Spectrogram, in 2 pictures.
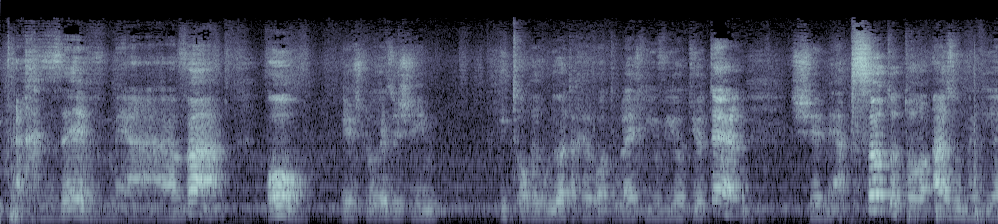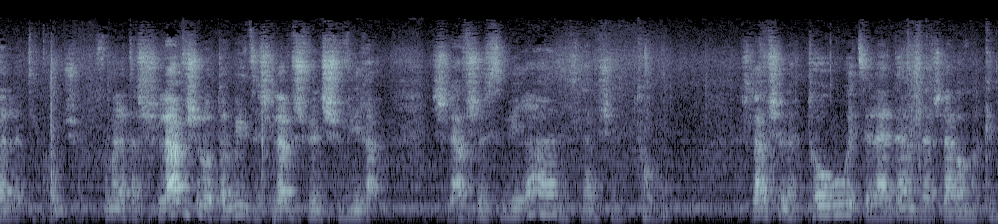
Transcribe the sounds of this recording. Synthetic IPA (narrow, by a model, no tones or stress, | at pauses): itaχze̞vmeaaaːva | ʔo | jeʃlo̞ezeʃeim | hitʰo̞ʁe̞ʁujo̞taχe̞ʁo̞tulajχijuvijo̞tjo̞te̞ʁ | ʃeme̞ʔapso̞to̞to̞ʔazhumeɡialatikʰunʃelozoto̞me̞ʁ̞e̞thaʃlavʃe̞lo̞tamid̪zeʃlavʃelʃviʁa̰ | ʃlavʃelsviʁazeʃlavʃeltʰo̞v | haʃlavʃe̞lat̪ʰo̞uet͡se̞laːdamzeaʃlavamakd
